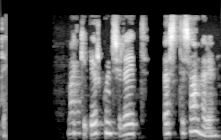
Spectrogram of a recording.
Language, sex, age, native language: Icelandic, female, 30-39, Icelandic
